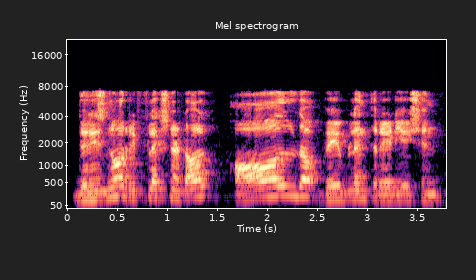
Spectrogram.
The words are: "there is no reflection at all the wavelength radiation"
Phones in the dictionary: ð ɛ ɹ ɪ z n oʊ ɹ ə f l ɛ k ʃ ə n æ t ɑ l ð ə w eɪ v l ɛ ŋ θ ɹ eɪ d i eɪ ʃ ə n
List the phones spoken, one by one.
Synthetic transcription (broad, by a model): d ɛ ɹ ɪ z n oʊ ɹ ə f l ɛ k ʃ ə n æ t ɑ l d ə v eɪ b l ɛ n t ɹ eɪ d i eɪ ʃ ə n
